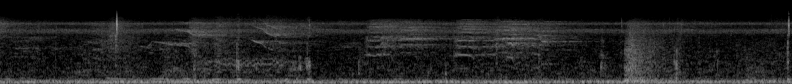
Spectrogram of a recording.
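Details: Hungry baby monkey named Leo crying and begging for milk that its mother withholds; thin high whistled cries with falling and wavering tones repeat through the clip over a low rumbling background, with bird calls heard outdoors.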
